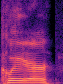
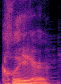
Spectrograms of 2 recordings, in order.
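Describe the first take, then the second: First: The word is yelled loudly. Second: The word is said flatly and quietly. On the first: The speaker calls it right. "She should have yelled it" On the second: The speaker calls it wrong. "not just been like"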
